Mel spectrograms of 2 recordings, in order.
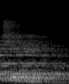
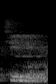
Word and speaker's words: Chile: Some countries में they pronounce Chile and in some countries they pronounce Chile. So you can say Chile also.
